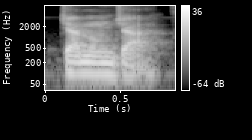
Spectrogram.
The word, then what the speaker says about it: Yemoonyah: um i want to make sure that i'm pronouncing your name correct again it's jamunja right yeah yeah um is there a story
